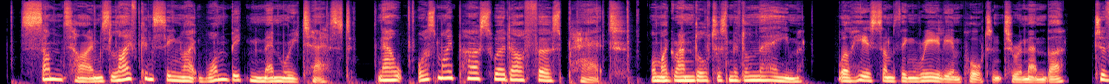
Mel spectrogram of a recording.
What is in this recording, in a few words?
soft northern informercial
